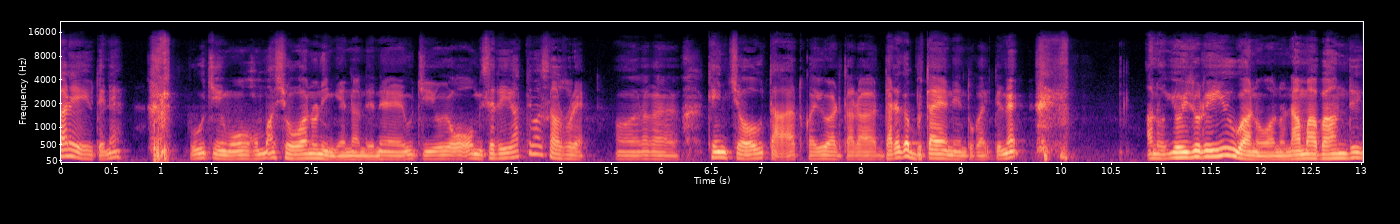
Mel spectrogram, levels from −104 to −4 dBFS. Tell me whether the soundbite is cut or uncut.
cut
